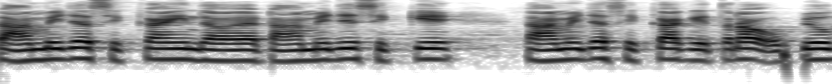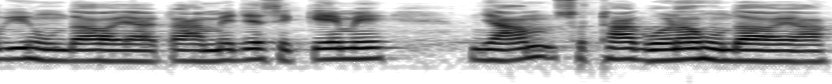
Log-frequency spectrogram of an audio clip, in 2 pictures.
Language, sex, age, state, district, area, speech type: Sindhi, male, 18-30, Gujarat, Surat, urban, spontaneous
